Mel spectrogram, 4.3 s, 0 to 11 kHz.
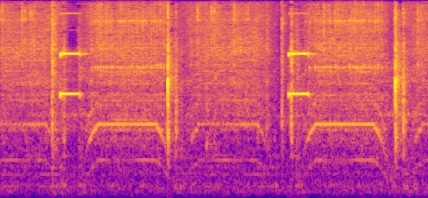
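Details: IBM Wheelwriter 10 typewriter after the binding carrier was fixed (carrier rail oiled and refitted): carrier whirs smoothly back and forth with crisp print strikes and clean returns, no binding or grinding; normal carrier operation.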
